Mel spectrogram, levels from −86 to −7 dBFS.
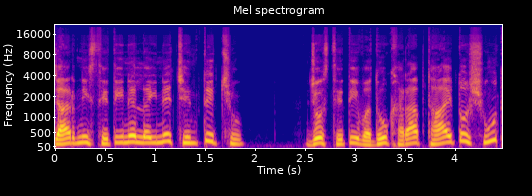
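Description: Nothing stood out on listening to this recording.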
